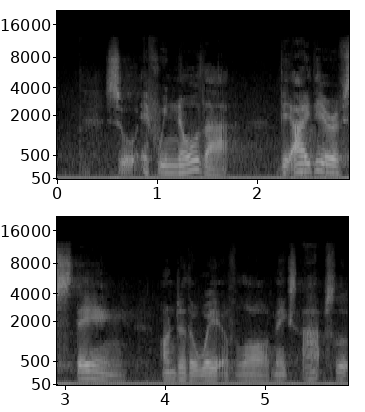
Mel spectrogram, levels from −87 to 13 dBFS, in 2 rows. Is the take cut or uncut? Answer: uncut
